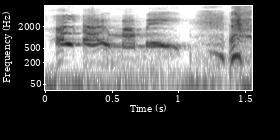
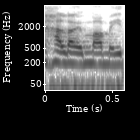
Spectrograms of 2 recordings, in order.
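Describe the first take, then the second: First: Put-on much higher, squeaky child's voice through a laugh; squeaky little girl. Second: Said in the usual way. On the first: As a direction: imitate a tiny girl who has lost her voice. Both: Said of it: "So this little squeaky voice".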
